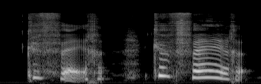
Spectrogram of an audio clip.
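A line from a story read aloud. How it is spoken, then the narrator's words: Sobbing. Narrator (French): dit Edmé avec un sanglot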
